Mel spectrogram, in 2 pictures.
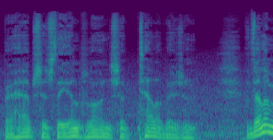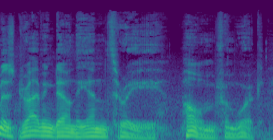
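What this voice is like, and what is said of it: Older man, American accent. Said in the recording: “an older man with this American accent”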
